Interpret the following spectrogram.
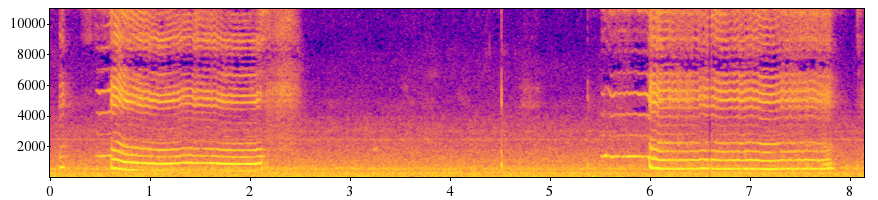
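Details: Whining Japanese Chin puppy from a breed known for being quiet: two long, steady, nasal whines, each about one and a half seconds, separated by a few seconds of near silence with faint indoor background noise.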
